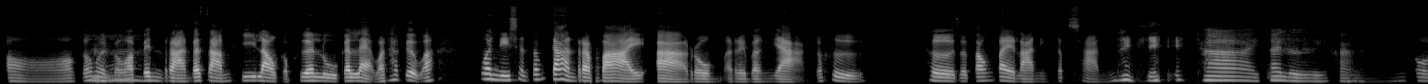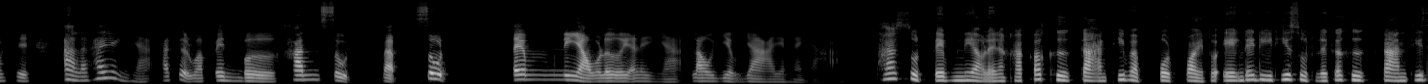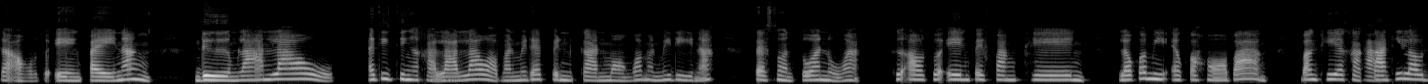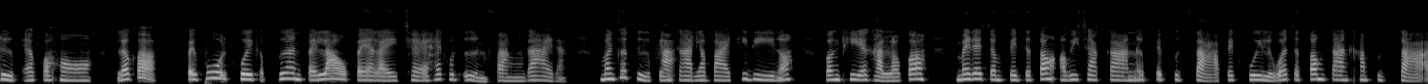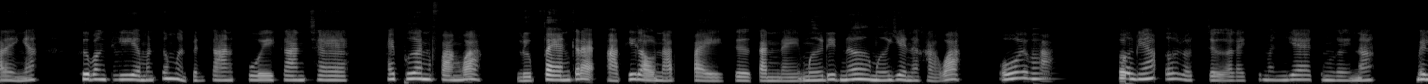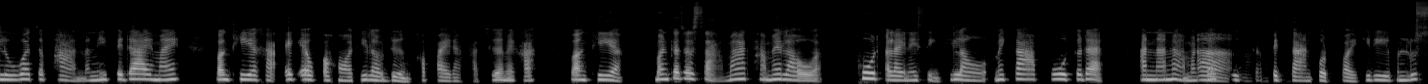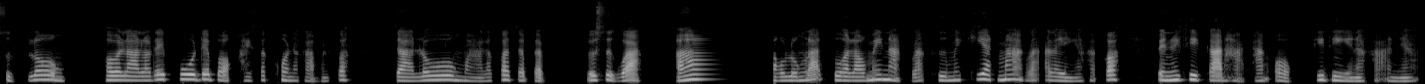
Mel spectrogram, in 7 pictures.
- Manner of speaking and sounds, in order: mechanical hum; distorted speech; laughing while speaking: "อย่างงี้"; chuckle
- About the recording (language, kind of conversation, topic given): Thai, podcast, อาหารแบบไหนที่ช่วยเยียวยาใจคุณได้หลังจากวันที่แย่ๆ?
